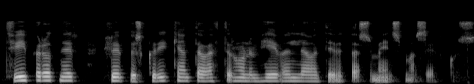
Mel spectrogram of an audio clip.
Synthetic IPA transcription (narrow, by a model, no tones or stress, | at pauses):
t̪ʰviːpʏɾɔt̪nɪɾ̥ | l̥ʏːpʏskɾiːcant̪ɪawɛft̪ɪɾ̥ɦɔnʏmɦɪːvʏnlɛːɣant̪ɪ̰vɪ̰ɾ̥θɛ̰sːʏmḛjnsma̰sɛ̰ɾ̥kʏ̥s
